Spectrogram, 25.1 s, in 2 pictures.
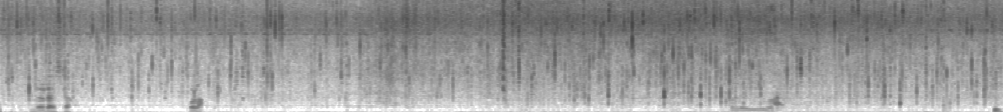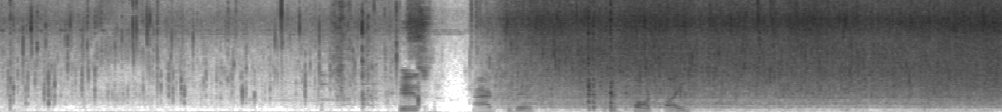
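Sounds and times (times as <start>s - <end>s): chicken deep-frying in oil: 0.0s - 17.7s, 18.4s - 25.0s
ladle stirring in pan: 3.0s - 9.1s, 15.2s - 17.6s, 18.7s - 23.4s.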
